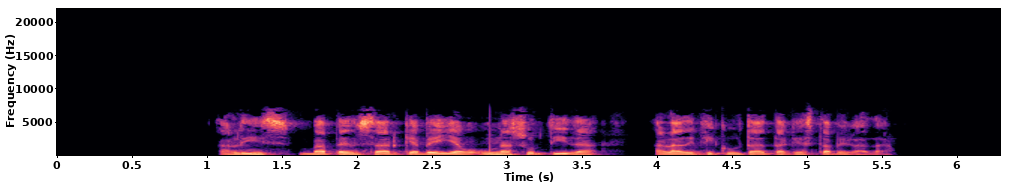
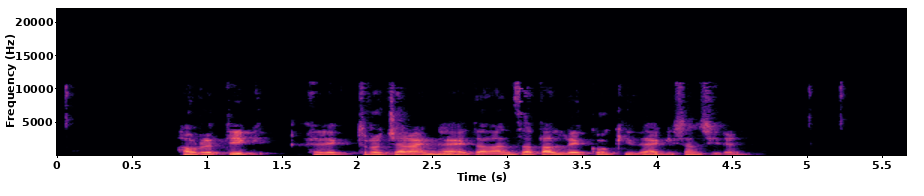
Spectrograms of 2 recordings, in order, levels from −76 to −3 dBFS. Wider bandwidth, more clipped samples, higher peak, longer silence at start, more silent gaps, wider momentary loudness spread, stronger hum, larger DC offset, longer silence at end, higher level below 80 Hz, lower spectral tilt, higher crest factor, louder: second, 7.6 kHz vs 11.5 kHz; neither; first, -2 dBFS vs -8 dBFS; first, 1.1 s vs 0.8 s; first, 3.88-3.93 s vs none; about the same, 11 LU vs 9 LU; neither; neither; second, 0.75 s vs 1.05 s; first, -54 dBFS vs -62 dBFS; about the same, -5.5 dB/octave vs -6 dB/octave; about the same, 18 dB vs 20 dB; first, -18 LUFS vs -26 LUFS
